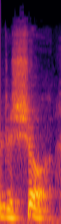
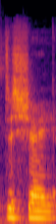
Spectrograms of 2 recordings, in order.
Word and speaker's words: Deshae: I'm like, yo, is it Deshae or Deshaw? And he just messaged me saying, it is confirmed. It's Deshae. I said it right.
